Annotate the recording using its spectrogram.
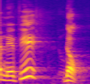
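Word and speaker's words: Naypyidaw: mark nappy डो actually इसकी spelling के उच्चारण होगा नेफी डो याद रखिएगा नेक्स्ट है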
